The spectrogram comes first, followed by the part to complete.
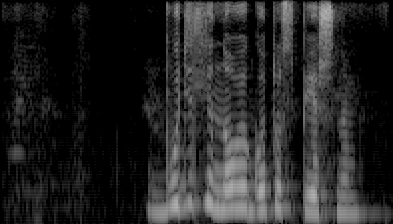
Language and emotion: Russian, neutral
